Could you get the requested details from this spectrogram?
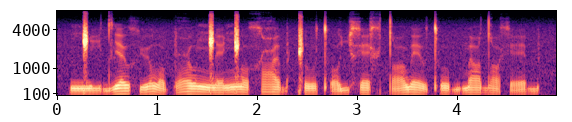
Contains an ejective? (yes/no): yes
